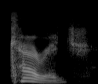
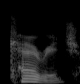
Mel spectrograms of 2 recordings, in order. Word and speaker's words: carriage: So I'll say them again: carriage and courage. So it's this vowel sound in here, isn't it? Really, just before the R.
